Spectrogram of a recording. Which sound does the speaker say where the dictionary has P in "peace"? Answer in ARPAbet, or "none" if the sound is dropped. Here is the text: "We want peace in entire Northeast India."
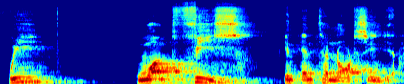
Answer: F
